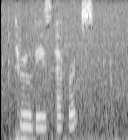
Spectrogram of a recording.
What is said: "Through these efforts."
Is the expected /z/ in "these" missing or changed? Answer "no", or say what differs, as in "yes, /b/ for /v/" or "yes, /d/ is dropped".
no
